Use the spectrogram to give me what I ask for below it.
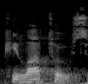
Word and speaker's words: Pilatos: Pilatos is how it's pronounced, the governor.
